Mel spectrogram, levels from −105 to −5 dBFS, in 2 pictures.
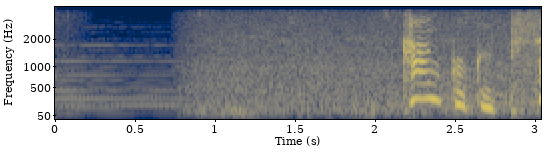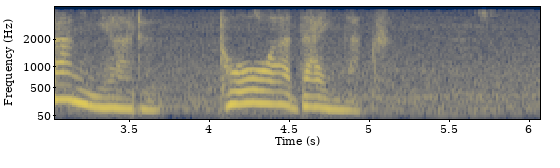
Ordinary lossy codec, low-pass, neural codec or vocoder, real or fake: none; 3.6 kHz; none; real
